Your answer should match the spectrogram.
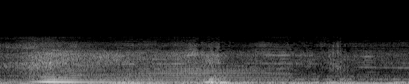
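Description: Mini Cooper driving past at track speed: its engine loudest about half a second in, then its note sliding down in pitch as it goes by and fades. A brief thump comes about two seconds in.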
